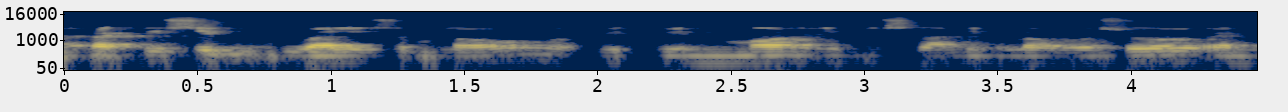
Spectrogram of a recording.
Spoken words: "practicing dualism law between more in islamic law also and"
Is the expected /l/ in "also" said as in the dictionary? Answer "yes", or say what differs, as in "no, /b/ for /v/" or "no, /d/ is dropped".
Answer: no, /l/ is dropped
